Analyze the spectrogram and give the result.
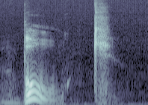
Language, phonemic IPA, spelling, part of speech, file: Swedish, /buːk/, bok, noun, Sv-bok.ogg
- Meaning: 1. book: collection of sheets of paper 2. book: a work of literature 3. book: a major division of a published work 4. beech (tree of the genus Fagus)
